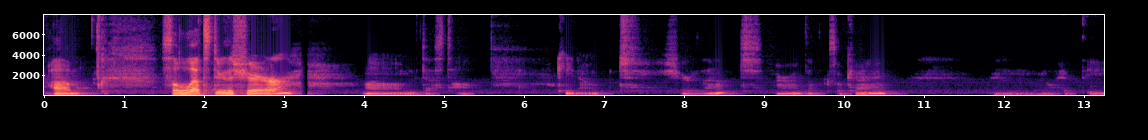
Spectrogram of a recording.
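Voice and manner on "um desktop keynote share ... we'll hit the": very soft, half-whispered self-talk; muttering to self. Real, not acted. Presenter talking himself through sharing his screen, muttering to self. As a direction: murmur the steps under your breath.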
